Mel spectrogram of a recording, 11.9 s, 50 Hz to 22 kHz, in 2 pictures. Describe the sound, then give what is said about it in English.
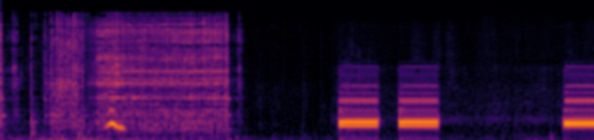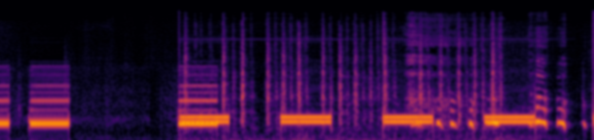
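A telephone number is dialed on a touch-tone phone. Short, clean electronic beeps come first in two spaced pairs, then in a quicker run of four, after a brief stretch of noise at the start. “Operator, try that number, Murray Hill 40098 for me just once more, please. You may dial that number direct.”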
